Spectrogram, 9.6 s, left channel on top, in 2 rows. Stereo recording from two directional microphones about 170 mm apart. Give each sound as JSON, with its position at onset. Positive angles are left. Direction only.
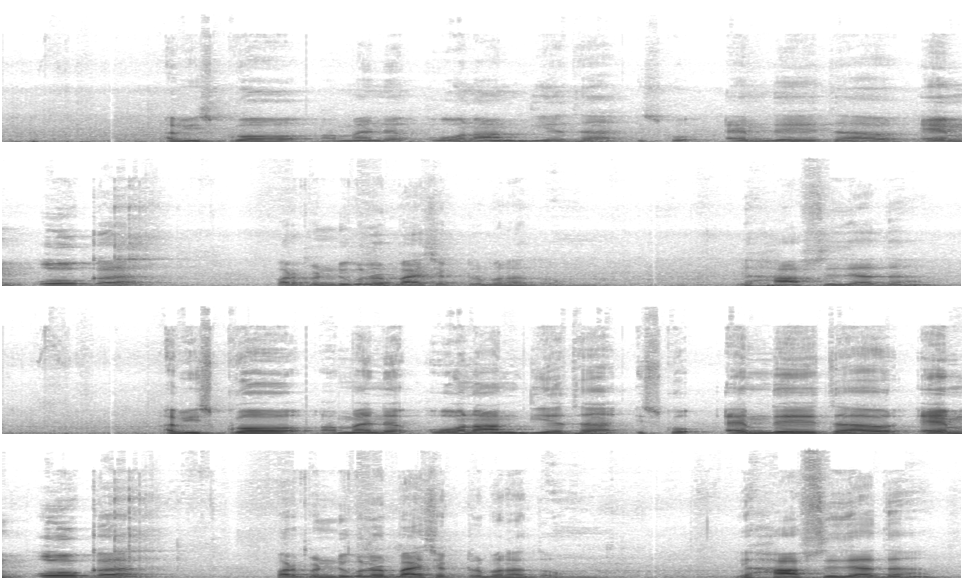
{"t": 0.8, "sound": "speech", "side_deg": -55}
{"t": 5.0, "sound": "a man's voice", "side_deg": -35}
{"t": 8.4, "sound": "a man's voice", "side_deg": -45}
